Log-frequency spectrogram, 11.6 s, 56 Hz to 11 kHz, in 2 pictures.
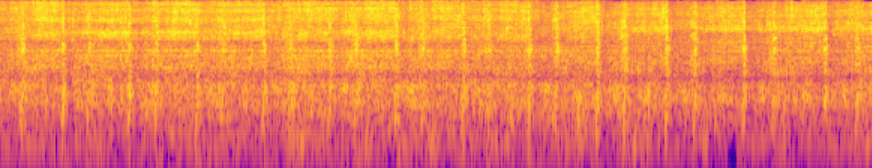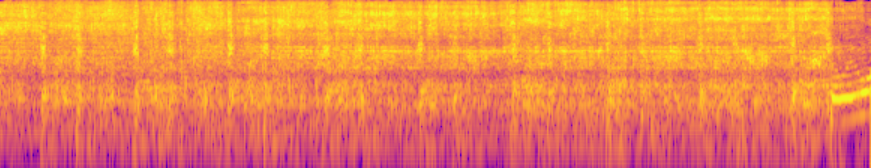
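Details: StreetPrint Rapid Sprayer II (RS2) pump flushing clean water with recirculation line pulled out, turned down to save wear: steady rushing air hiss with a faint, uneven slow tick underneath; normal slow running.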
